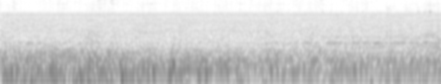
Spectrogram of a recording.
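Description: Footsteps tread slowly on hard ground.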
